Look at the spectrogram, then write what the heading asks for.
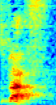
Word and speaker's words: bath: These historically had a short vowel. So it was bath.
